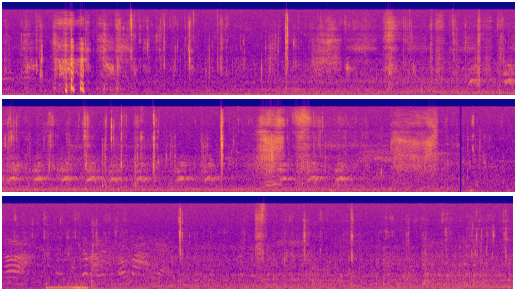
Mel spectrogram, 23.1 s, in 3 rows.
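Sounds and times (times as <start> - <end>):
wet chewing mouth sounds: 0.0 - 18.3, 19.0 - 23.0
bone crunching clicks: 1.3 - 5.2, 5.8 - 11.3.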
